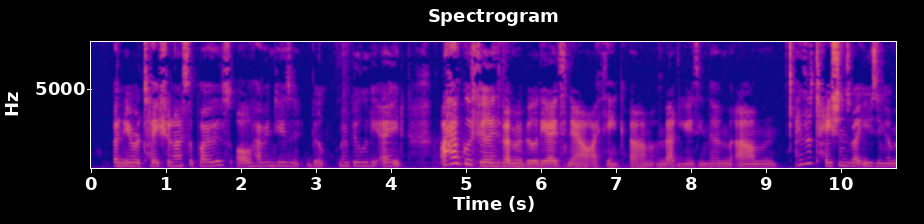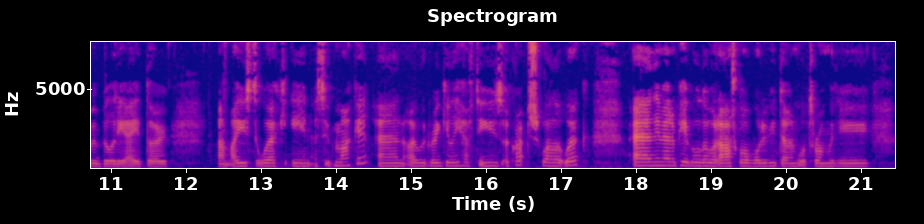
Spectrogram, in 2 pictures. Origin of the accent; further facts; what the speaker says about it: Australia; I'm from Australia.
